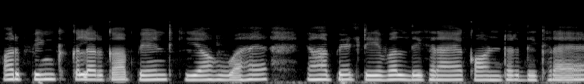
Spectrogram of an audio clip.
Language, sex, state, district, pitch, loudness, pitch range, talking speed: Hindi, female, Jharkhand, Palamu, 215 Hz, -14 LUFS, 210-225 Hz, 185 wpm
